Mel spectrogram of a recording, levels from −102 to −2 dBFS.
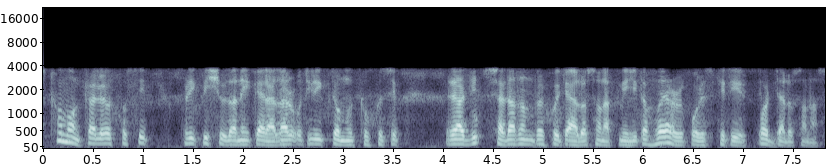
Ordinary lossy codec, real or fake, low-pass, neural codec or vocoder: none; fake; 3.6 kHz; codec, 16 kHz, 0.8 kbps, ZipCodec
